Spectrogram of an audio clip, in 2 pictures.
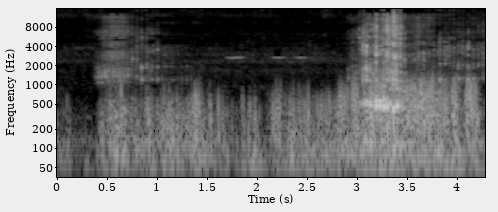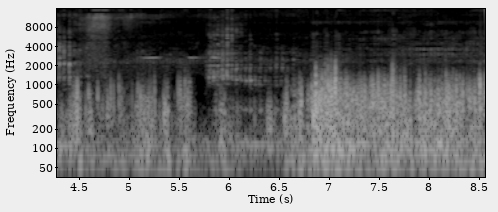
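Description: A lion roars in deep, rumbling bursts that swell and fade over several seconds, with a loud peak midway and heavy low growling throughout.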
